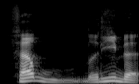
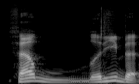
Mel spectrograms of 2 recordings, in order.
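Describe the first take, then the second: The two takes are said the same way.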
